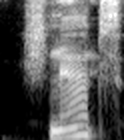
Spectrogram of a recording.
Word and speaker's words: schnapps: that was the end of the matter schnapps pronounced schnapps a German drink made from grain cello a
